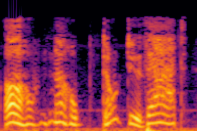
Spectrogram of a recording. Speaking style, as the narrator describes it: pleaded Cake

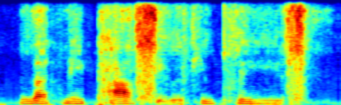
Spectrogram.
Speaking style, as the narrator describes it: he said in an icy voice

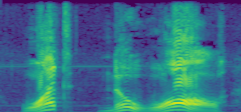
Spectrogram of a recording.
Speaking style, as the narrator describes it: exclaimed the wizard

